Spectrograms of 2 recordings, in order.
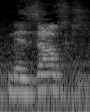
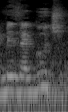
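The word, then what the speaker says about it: Mizoguchi: First appearance of Maya Maps Mizowski, I guess, as Robin. Okay. I don't know how to say that last name. No, you said it right. No, sorry, Mizaguchi.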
